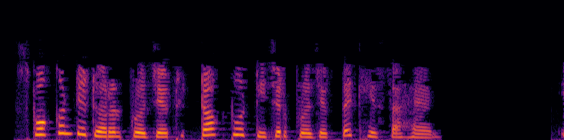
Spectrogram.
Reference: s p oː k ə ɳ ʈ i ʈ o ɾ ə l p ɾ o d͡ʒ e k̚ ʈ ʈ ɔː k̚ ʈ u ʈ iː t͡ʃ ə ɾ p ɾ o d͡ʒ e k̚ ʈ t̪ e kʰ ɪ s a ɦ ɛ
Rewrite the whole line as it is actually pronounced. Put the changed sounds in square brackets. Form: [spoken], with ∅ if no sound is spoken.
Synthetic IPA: s p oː k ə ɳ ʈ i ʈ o ɾ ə l p ɾ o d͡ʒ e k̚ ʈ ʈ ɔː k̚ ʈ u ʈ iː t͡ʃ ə ɾ p ɾ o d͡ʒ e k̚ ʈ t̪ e kʰ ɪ s a ɦ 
